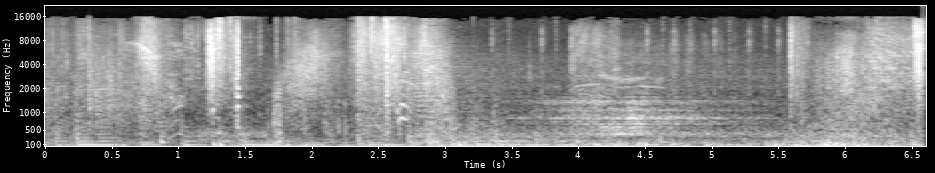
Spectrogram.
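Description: Explosion from an explosive arrow in the Red Dead Redemption 2 video game, heavy booming blasts with crashing and thudding impacts over a loud, busy rumble of game noise.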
